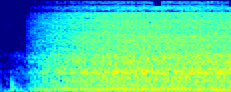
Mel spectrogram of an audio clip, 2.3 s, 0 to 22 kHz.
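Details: 2018 Ford EcoSport starting and settling into steady, even idle with smooth low hum and no ticking, puffing or rasp after replacing a broken exhaust flex pipe; exhaust leak fixed.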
